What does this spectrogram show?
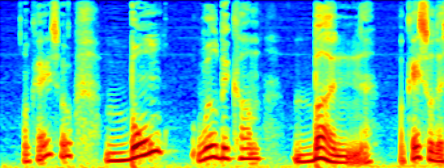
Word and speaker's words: bon: Okay, so bon will become bonne.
